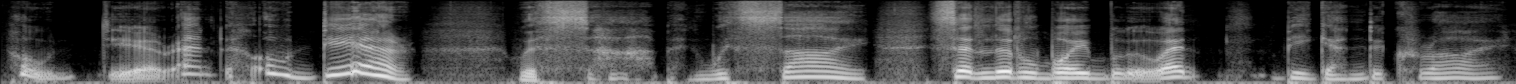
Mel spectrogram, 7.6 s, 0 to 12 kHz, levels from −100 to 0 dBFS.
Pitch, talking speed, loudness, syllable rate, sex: 165 Hz, 140 wpm, -20 LUFS, 3.5 syllables/s, male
